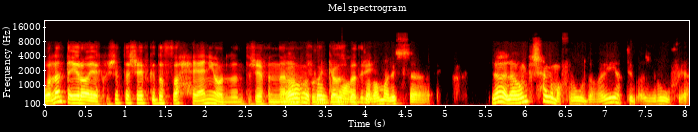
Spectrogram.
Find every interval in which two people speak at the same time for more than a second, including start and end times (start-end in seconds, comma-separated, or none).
2.9-4.2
